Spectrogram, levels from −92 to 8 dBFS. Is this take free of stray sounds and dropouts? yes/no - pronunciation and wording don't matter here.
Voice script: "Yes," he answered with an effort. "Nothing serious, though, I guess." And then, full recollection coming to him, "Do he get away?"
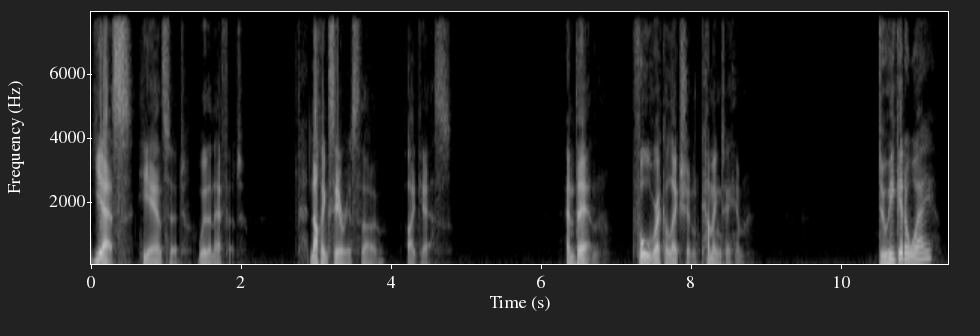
yes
